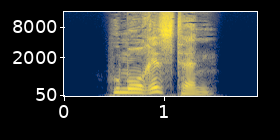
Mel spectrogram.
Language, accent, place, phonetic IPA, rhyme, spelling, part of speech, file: German, Germany, Berlin, [humoˈʁɪstɪn], -ɪstɪn, Humoristin, noun, De-Humoristin.ogg
- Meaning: female equivalent of Humorist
